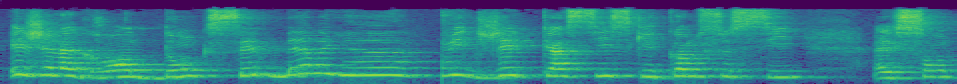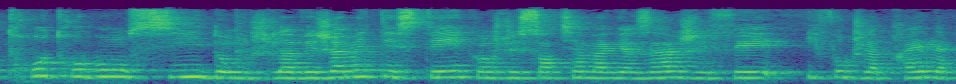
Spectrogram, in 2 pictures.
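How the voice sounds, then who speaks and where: A woman's voice: sits high, steady tone, moderate pace, darkish tone, roomy sound. A young woman vlogger with a cold, chatting casually and gushing, with lots of fillers. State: has a cold. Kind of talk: casual chat showing a collection. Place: indoor room by a window.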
